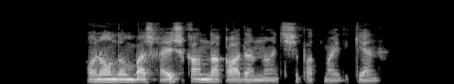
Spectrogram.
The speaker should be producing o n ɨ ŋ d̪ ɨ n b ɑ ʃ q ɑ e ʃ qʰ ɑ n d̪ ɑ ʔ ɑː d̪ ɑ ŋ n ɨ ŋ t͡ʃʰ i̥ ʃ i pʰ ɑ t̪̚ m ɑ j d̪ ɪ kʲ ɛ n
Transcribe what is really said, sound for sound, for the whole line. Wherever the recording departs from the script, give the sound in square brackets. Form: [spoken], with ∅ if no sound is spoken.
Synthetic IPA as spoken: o n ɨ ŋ d̪ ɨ n b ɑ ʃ q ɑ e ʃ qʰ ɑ n d̪ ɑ [q] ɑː d̪ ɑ [m] n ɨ ŋ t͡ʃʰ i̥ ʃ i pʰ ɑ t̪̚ m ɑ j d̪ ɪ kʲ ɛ n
